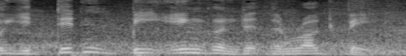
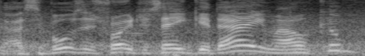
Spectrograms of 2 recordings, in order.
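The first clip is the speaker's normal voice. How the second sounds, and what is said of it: Poor put-on Australian accent. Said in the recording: “not a very good accent. ... It's not a very good accent.”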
